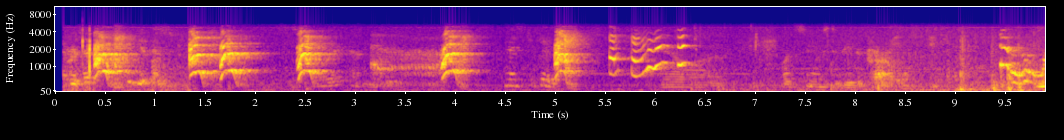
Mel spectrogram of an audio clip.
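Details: Dogs guarding an apartment while the owner is away, barking at passersby: sharp repeated barks in quick bursts, some higher yelping notes, with film dialogue playing in the background.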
